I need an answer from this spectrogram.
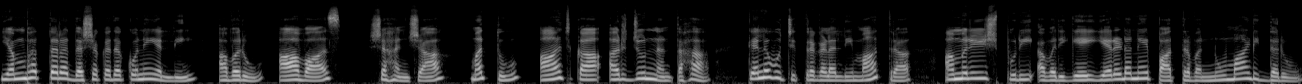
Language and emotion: Kannada, neutral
